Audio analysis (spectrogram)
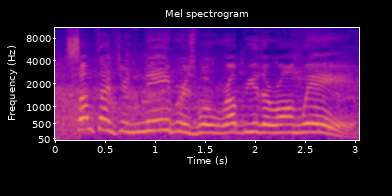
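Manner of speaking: talking through laughter; words carried on a laugh. Real, not acted. Preacher still laughing after his mango joke, laughing.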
